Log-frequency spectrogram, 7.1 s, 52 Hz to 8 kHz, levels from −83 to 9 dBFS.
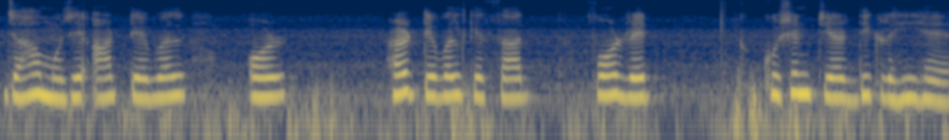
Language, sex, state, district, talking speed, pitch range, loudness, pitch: Hindi, female, Arunachal Pradesh, Lower Dibang Valley, 135 wpm, 240-260 Hz, -14 LUFS, 245 Hz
